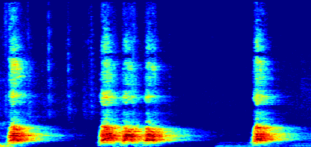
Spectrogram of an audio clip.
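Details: Two little dogs barking at a large toy indoors: three loud, sharp barks, the middle burst a quick double-triple bark, separated by short pauses with a low hum between.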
